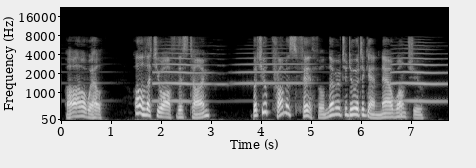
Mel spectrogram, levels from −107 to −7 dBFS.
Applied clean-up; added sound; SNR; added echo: classical method log-MMSE.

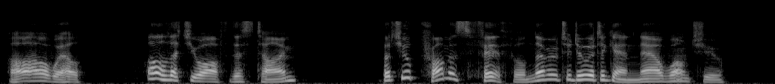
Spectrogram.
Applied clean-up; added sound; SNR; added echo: none; none; none; none.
